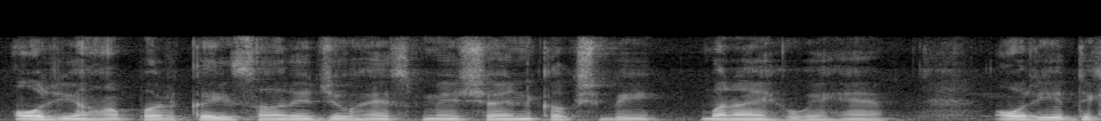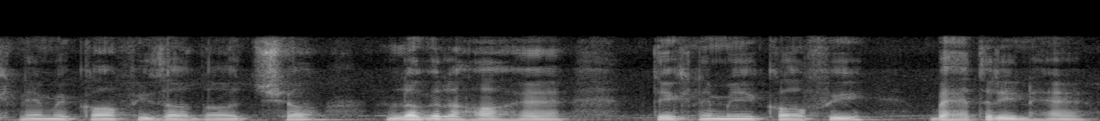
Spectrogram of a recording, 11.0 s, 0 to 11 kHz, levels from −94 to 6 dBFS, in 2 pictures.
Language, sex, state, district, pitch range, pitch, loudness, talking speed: Maithili, male, Bihar, Kishanganj, 110-120 Hz, 115 Hz, -20 LUFS, 160 wpm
